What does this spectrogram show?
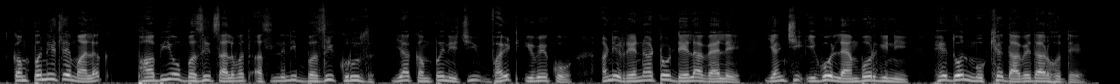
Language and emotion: Marathi, neutral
